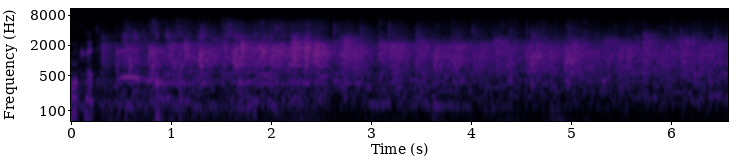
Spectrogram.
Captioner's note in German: Beifall bei der CDU und dem BÜNDNIS 90/DIE GRÜNEN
